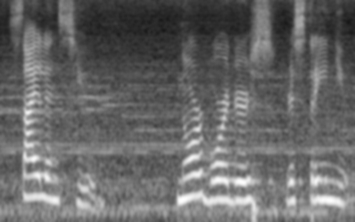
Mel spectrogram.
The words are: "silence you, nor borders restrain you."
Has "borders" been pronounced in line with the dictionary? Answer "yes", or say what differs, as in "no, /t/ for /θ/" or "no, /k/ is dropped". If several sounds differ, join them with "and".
no, /s/ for /z/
